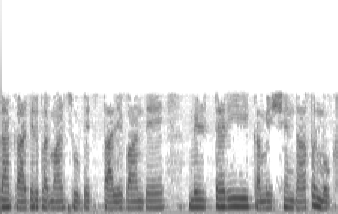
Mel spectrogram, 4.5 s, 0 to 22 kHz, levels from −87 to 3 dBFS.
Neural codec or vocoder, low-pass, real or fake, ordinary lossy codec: none; 3.6 kHz; real; Opus, 32 kbps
